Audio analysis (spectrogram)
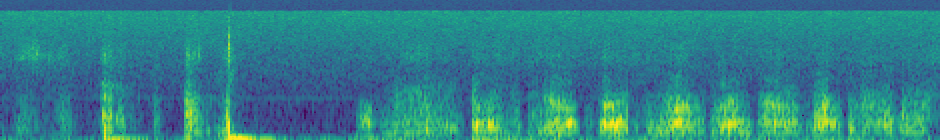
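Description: A black cotton swab scratches inside the canal and lower bowl of a life-size white silicone ear microphone, solid and soft rubbery. Muffled, low scraping and rubbing comes through, with a few sharp thumps early on and then a steady run of soft rhythmic strokes.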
